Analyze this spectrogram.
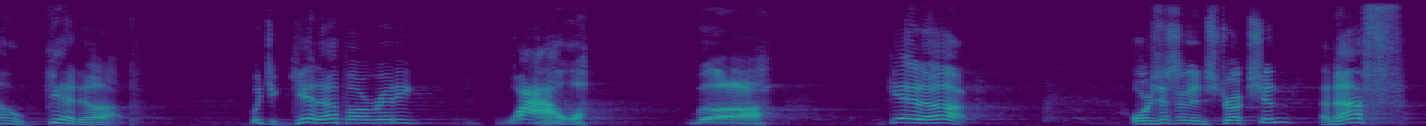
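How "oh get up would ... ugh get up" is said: slow, drawn-out, fed-up, annoyed, irritated exasperation. Speaker acts out God's first two words to a man, imitating God irritated. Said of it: "God's irritated".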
